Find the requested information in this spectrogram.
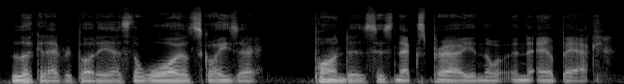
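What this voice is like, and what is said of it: Australian wildlife presenter impression. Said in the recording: “my Crocodile Hunter, my best Crocodile Hunter impression as I'm narrating you in the wild”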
